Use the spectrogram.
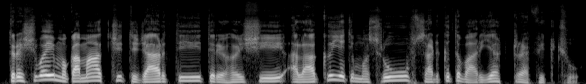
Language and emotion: Kashmiri, neutral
